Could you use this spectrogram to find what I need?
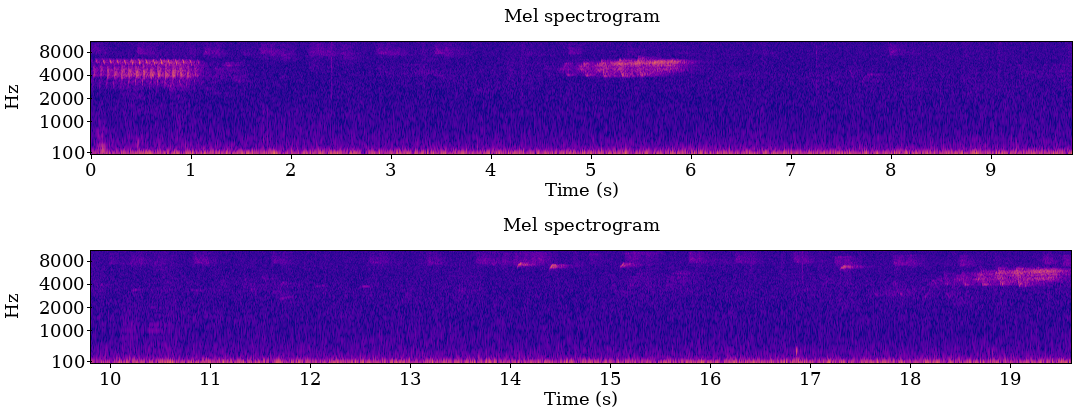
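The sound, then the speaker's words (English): A black-throated blue warbler sings by the side of a road, three short, buzzy, rising phrases several seconds apart, fairly clear over a steady low rumble, with faint high chirps from other birds or insects in the background. “There we go, black-throated blue warbler.”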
